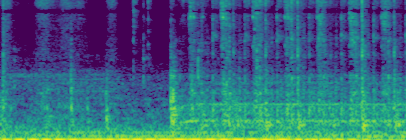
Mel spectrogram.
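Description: Computerized sewing machine running a long basting stitch with the zipper foot: a fast, even clicking of the needle mechanism, with a steady motor hum joining in a little under two seconds in.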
